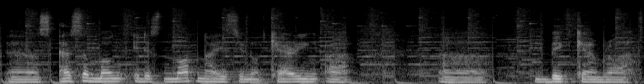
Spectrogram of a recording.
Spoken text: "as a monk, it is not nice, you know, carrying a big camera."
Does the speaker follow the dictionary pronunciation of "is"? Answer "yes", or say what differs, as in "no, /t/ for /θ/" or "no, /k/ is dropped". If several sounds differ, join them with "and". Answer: no, /s/ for /z/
